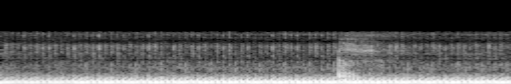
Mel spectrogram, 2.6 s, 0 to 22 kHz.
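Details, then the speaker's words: 1987 Ford Escort Mazda diesel after cold start at about 30°F with glow plug cycling: deep steady clatter at even idle, all cylinders firing regularly, one brief click midway; cold engine runs fine. "It runs good. You just gotta keep your foot on the floor till all cylinders start firing."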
